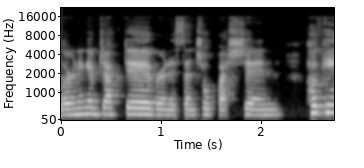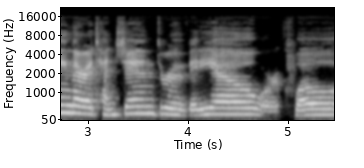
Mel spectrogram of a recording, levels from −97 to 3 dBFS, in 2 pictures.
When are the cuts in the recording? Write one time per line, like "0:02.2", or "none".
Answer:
none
